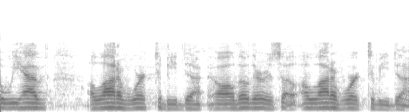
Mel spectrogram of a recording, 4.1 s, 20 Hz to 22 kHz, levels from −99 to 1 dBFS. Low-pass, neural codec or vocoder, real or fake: 5.4 kHz; codec, 16 kHz, 16 kbps, FreqCodec, larger model; fake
